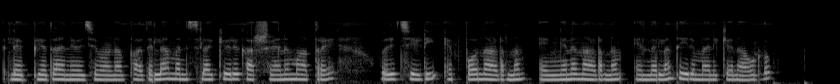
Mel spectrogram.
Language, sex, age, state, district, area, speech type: Malayalam, female, 18-30, Kerala, Kozhikode, rural, spontaneous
